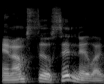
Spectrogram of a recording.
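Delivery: normal talking voice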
